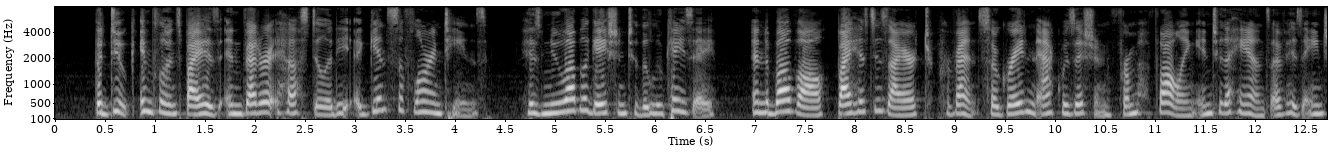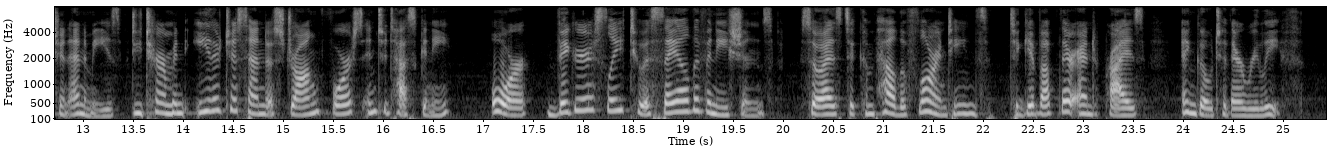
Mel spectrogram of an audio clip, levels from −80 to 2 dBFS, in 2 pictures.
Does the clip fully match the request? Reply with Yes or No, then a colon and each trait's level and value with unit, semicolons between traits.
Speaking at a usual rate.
Yes: average, 160 wpm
